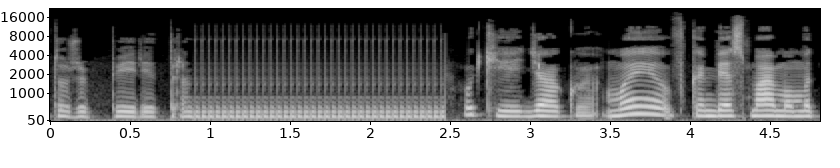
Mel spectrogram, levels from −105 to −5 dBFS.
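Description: From 0.91 to 2.47 s the speech locks into a system hang loop: the machine froze while the audio hardware kept replaying one 42.67 ms chunk of its ring buffer, which fits a 2048-sample buffer. It comes out as the same chunk repeated 37 times at about 23.4 Hz.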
